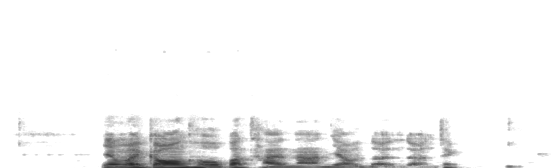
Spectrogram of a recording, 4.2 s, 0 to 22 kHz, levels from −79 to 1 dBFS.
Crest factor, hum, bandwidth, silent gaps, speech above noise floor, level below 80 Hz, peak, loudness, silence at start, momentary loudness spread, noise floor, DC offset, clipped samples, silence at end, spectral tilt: 20 dB; none; 6.8 kHz; none; 46 dB; -58 dBFS; -2 dBFS; -20 LUFS; 0.75 s; 20 LU; -67 dBFS; under 0.1%; under 0.1%; 0.35 s; -7.5 dB/octave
